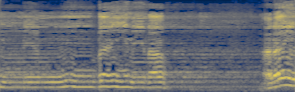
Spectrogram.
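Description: A man's voice chanting Quran recitation (tajwid) in the Hamza reading, drawing out long held notes into a microphone. The note changes about a second and a half in, and the voice stops for a breath pause about two and a half seconds in.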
